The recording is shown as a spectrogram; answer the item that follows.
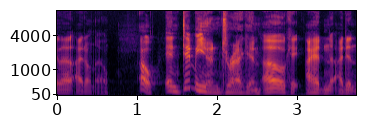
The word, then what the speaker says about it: Endymion: this lore dump from this Reddit user named Endyme Ion Dragon. I guess is how you say that. I don't know. Oh, Endymion Dragon.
